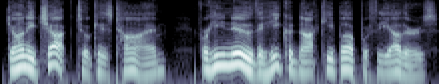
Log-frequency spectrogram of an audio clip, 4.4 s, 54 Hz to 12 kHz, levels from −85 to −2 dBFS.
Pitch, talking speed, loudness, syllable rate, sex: 130 Hz, 230 wpm, -18 LUFS, 4.8 syllables/s, male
